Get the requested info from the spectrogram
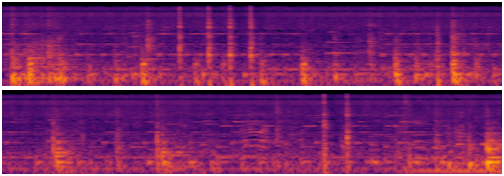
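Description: Metal masher tines clicking and scraping against a stainless steel bowl in quick, irregular strokes while mashing boiled potato, over background music.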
